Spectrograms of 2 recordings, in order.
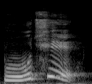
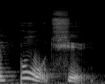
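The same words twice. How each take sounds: First: 不 in 不去 rises, then 去 falls; second tone on 不. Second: 不 in 不去 falls, as does 去; wrong fourth tone. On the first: Teacher shows the correct way, 不 in rising second tone. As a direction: lift 不 before dropping on 去. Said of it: "You say". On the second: Teacher warns students off it, 不 in fourth tone. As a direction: drop 不 instead of raising it before 去. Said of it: "You don't say". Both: Shown as a demonstration.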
